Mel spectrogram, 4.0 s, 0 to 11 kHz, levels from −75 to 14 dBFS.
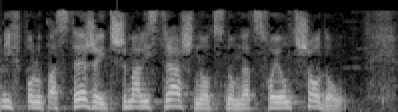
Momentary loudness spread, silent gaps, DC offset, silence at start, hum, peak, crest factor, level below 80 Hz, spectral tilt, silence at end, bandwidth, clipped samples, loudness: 6 LU; none; under 0.1%; 0 s; none; 0 dBFS; 14 dB; -50 dBFS; -4.5 dB/octave; 0.05 s; 8 kHz; under 0.1%; -13 LUFS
